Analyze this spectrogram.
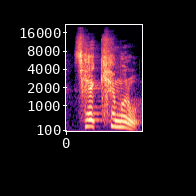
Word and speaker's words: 세겜: 근데 성경은 마게도냐 이렇게 써 있어요. 마게도냐. 상당히 경음과 격음을 순화시켜서 기록하는 그런 흔적들이 많이 보입니다. 그러나 이제 그것은 원문에 가까운 발음이 아니기 때문에 크게 여러분들에게 혼동을 주는 게 아니라면 마게도냐는 마케도냐로, 세겜은 세캠으로 제가 말을 하더라도 오해 없이 들어주시기를 부탁을 드립니다.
